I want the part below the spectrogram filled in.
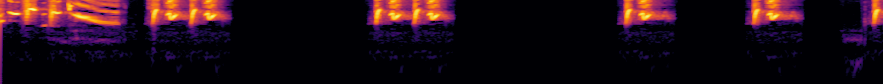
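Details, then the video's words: A European goldfinch in Tissemsilt gives a short twitter, then repeats clipped three-note chirp groups about every second or so, with clean silence between. "تغريد حسون تيسمسيلت"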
